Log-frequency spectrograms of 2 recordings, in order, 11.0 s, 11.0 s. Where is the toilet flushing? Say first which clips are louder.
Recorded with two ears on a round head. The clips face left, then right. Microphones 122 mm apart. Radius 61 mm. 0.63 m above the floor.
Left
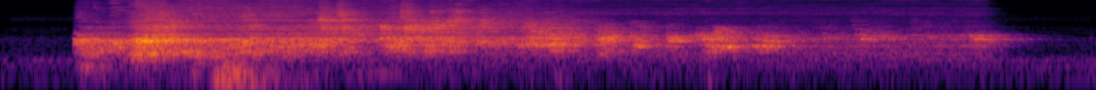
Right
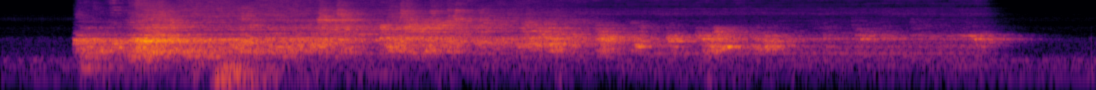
Even; 5° left (ahead or behind), 0.8 m.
